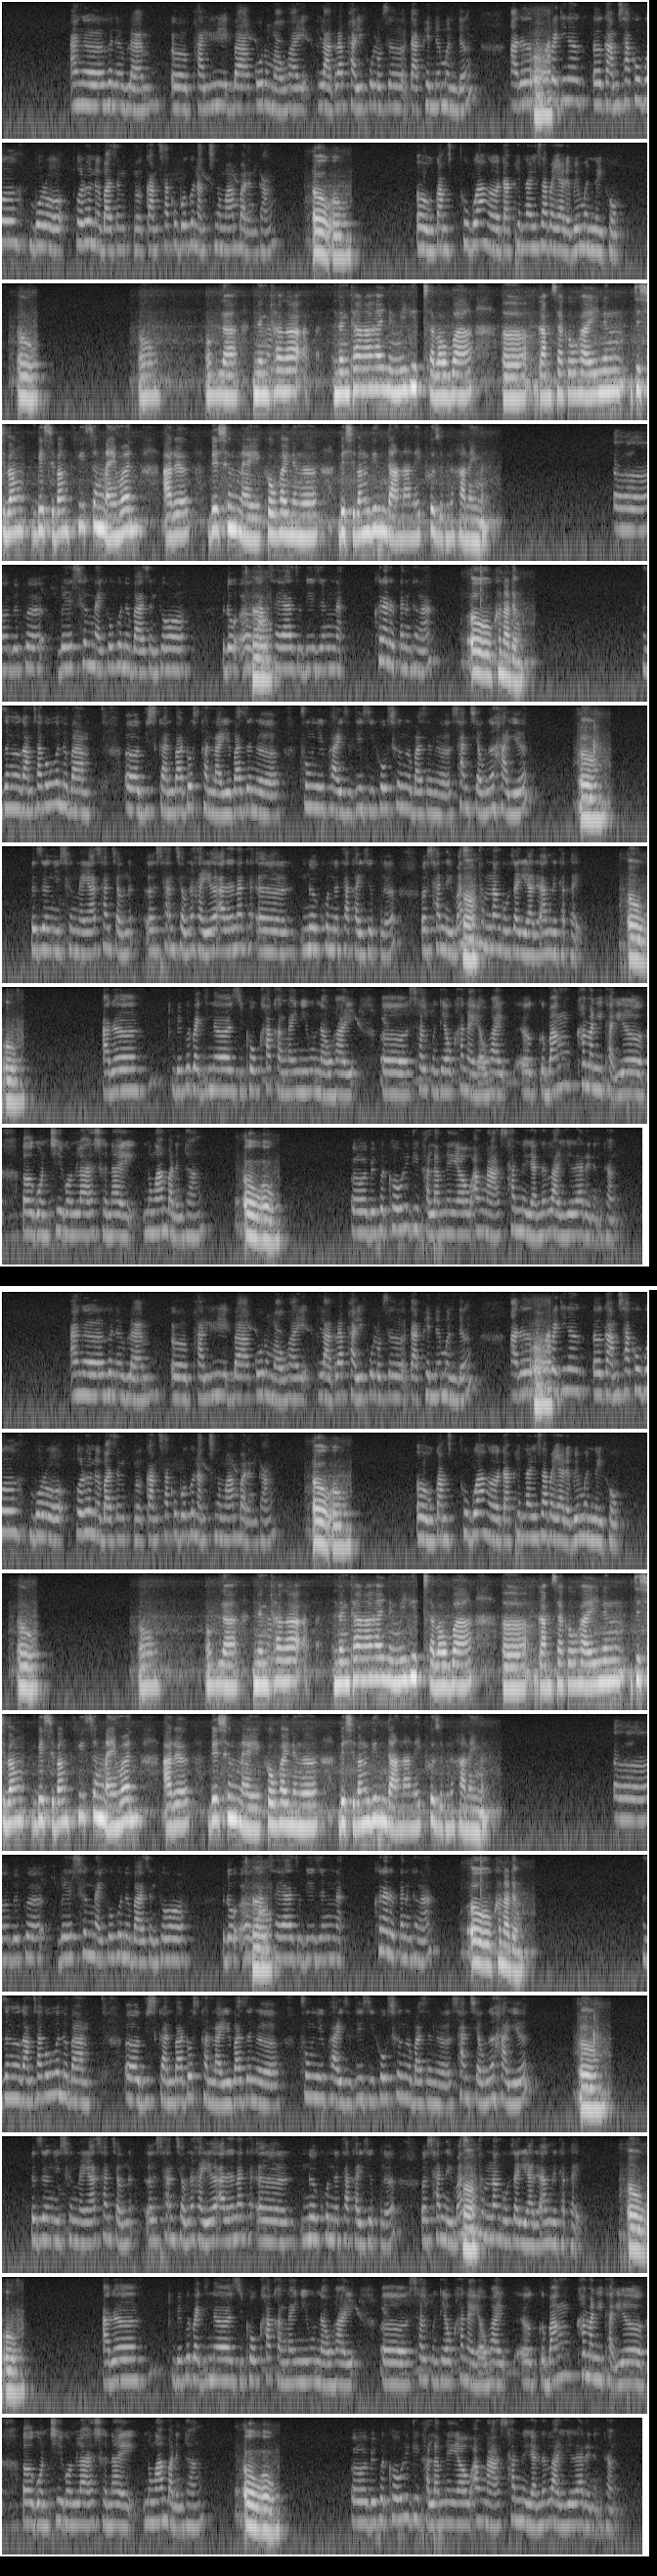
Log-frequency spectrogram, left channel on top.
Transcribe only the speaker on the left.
आङो होनोब्ला ओ फालि बा गरमावहाय लाग्रा फालिखौल'सो दाफेरनो मोनदों आरो
बेफोरबायदिनो ओ गामसा खौबो बर'फोर होनोबा जों गामसाखौबो गोनांथि नङा होमबा नोंथां?
औ गामसाखौबो आङो दाफेरनाय जाबाय आरो बे मोननैखौ।
गाम
ओ बेफोर बे सोंनायखौ होनोबा जोंथ' द ओ
गामसाया जुदि जोंना खोनादों ना नोंथाङा?
जोङो गामसाखौ होनोबा ओ बिसखान बा दसखान लायोबा जोङो फुंनिफ्राय जुदि जिखौ सोङोबा जोङो सानसेयावनो हायो।
जोंनि सोंनाया सानसेयावनो ओ सानसेयावनो हायो आरो नाथाय ओ नो खननो थाखाय जोङो ओ साननै बा
सानथाम नांगौ जायो आ रो आंनि थाखाय
आरो बेफोरबायदिनो जिखौ खाखांनायनि उनावहाय ओ सालखुन्थायाव खानायावहाय ओ गोबां खामानि था यो ओ गन्थि गनला सोनाय नङा होमबा नोंथां?
ओ बेफोरखौ रेडि खालामनायाव आंना साननैयानो लायो आरो नोंथां।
